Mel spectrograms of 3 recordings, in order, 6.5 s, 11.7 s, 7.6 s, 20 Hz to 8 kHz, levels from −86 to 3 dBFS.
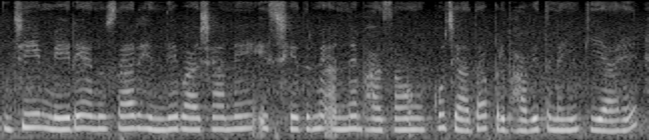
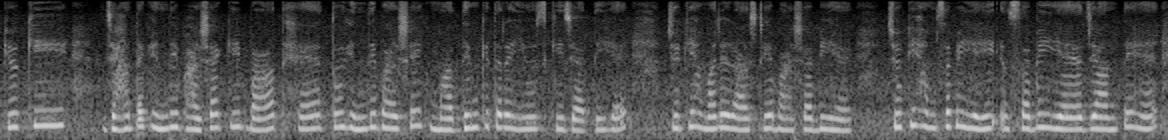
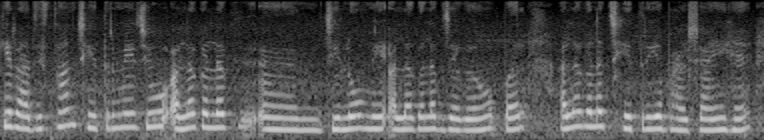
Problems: constant background noise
